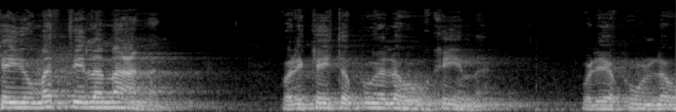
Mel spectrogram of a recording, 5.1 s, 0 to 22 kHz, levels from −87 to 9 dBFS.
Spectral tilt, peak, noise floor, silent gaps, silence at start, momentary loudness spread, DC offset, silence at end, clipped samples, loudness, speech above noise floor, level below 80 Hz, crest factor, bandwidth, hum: -8 dB/octave; -8 dBFS; -54 dBFS; none; 0 s; 19 LU; under 0.1%; 0 s; under 0.1%; -21 LUFS; 34 dB; -54 dBFS; 14 dB; 13.5 kHz; none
